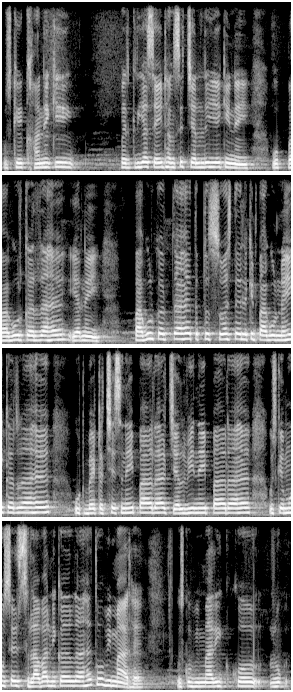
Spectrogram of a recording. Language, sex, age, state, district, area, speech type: Hindi, female, 45-60, Uttar Pradesh, Varanasi, urban, spontaneous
